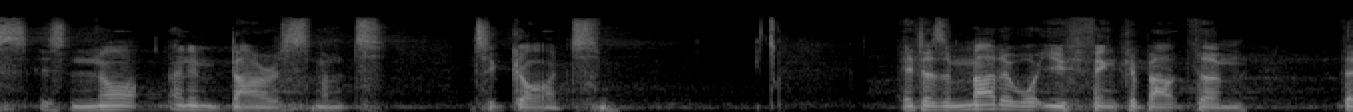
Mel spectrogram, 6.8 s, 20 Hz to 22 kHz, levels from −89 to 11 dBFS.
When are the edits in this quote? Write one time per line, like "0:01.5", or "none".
0:04.3

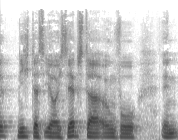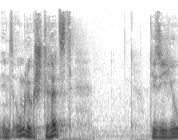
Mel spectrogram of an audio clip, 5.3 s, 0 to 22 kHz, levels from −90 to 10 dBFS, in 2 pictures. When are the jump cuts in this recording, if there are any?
0:04.1

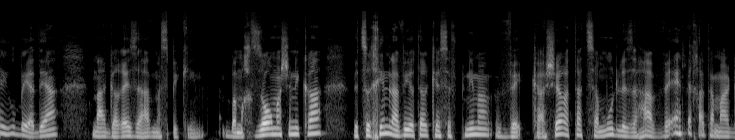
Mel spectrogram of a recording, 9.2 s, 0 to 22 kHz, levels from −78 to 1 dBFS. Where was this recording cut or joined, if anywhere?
0:02.6

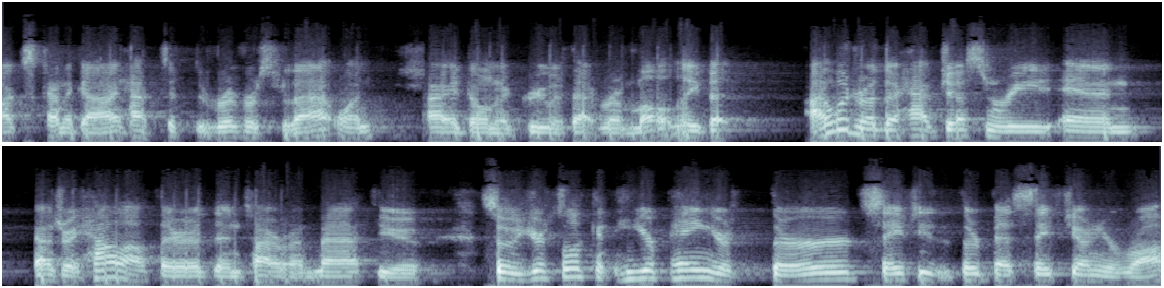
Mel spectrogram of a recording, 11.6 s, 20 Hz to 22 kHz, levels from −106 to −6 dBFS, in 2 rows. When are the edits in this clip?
0:02.1

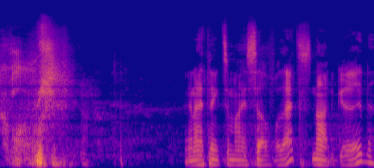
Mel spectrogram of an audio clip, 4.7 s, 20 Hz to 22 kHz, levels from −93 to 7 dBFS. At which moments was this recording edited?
none

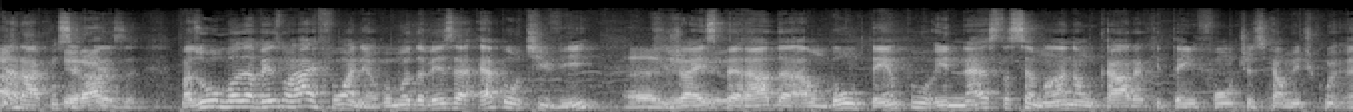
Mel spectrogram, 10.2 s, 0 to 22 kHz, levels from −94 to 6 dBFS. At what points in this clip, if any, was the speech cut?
none

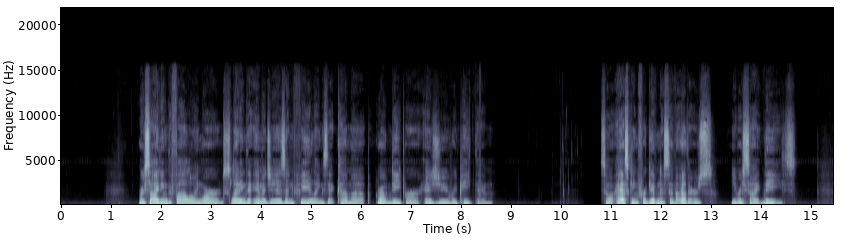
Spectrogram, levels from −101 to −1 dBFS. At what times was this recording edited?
none

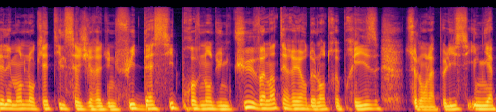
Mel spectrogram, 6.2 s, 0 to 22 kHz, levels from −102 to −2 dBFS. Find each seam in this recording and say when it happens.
none

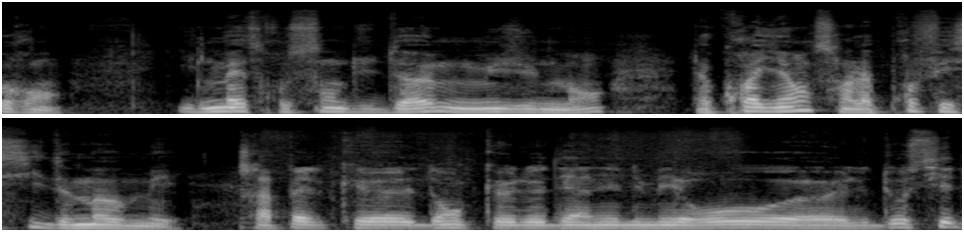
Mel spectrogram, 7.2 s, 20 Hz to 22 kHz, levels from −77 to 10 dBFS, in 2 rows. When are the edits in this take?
0:04.5

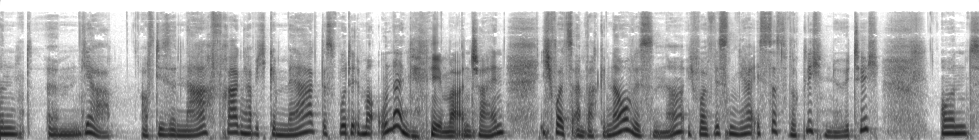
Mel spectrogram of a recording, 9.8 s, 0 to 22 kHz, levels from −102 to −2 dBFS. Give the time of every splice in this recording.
none

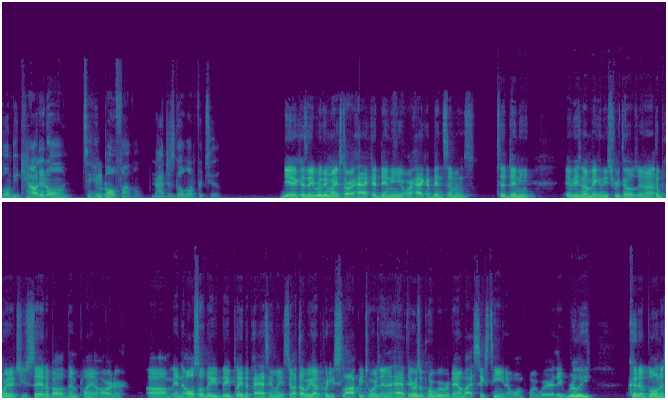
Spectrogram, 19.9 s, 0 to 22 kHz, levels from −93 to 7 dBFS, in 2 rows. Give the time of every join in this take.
0:09.8

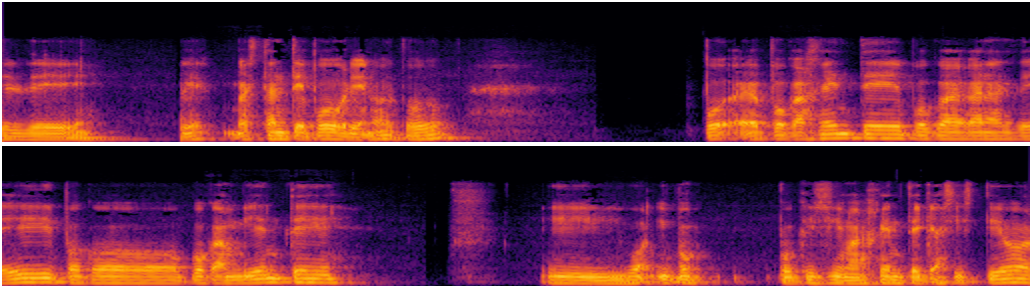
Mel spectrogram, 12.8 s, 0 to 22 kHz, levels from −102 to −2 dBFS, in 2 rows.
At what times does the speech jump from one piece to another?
0:01.1

